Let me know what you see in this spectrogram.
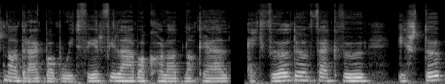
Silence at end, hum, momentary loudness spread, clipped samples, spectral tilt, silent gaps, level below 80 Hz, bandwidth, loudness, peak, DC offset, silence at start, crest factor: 0 s; none; 7 LU; under 0.1%; -6 dB/octave; 2.32-2.45 s; -46 dBFS; 19 kHz; -21 LUFS; -4 dBFS; under 0.1%; 0 s; 16 dB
